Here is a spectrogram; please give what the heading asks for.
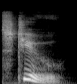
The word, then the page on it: stew: British English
